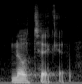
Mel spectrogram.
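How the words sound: It is said in an angry tone.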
